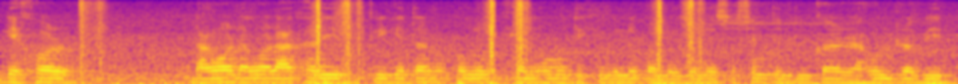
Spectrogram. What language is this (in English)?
Assamese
